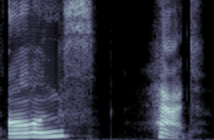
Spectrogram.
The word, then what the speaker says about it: Ong's Hat: It's spelled O-N-G-S, Ong's Hat, as in hat belonging to Ong.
